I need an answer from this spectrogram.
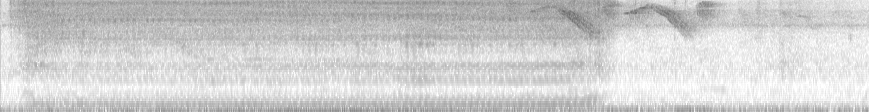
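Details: Bumblebee visiting a vibrant yellow orchid, filmed in natural light: a steady, low droning buzz holds for about four and a half seconds, then cuts off abruptly, with high descending bird whistles around the end.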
